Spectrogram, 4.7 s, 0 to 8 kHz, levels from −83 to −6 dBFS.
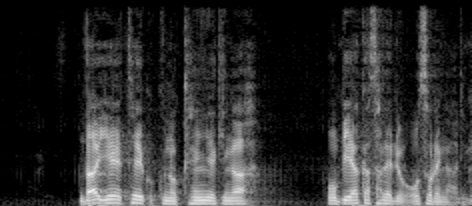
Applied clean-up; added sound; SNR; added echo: neural separator model SepFormer DNS4.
